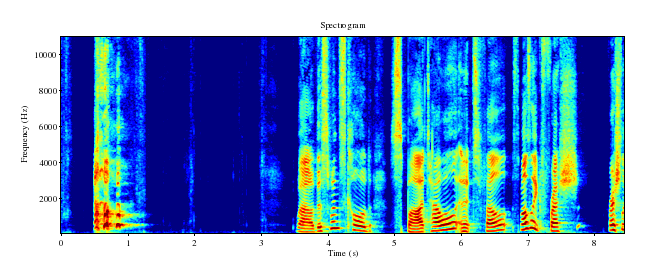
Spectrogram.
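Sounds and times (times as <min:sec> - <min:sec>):
crackly squelchy crunching of icy slime: 0:00.0 - 0:04.0
speech: 0:03.6 - 0:08.4.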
